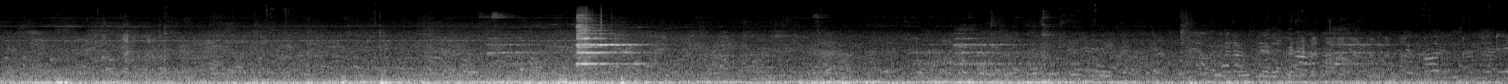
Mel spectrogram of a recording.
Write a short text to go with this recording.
a place in the center, open air bars, tourists, the tram station - trams passing by, city scapes international - social ambiences and topographic field recordings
